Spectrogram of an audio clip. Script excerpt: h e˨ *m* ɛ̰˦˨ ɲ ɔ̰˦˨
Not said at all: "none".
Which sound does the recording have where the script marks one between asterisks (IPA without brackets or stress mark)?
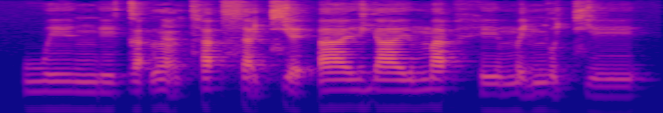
m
